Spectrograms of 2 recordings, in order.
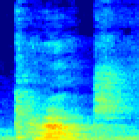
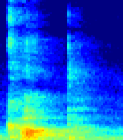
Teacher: These two sounds are one sound in Greek, and it's more like a flat A.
